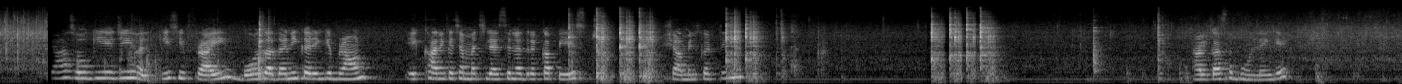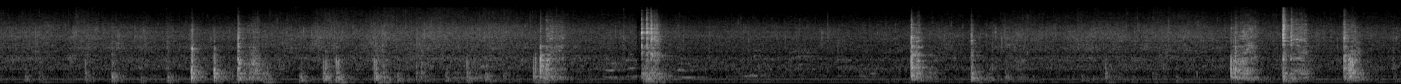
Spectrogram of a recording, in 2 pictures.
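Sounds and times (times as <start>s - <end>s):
onion sizzling in a pan: 0.0s - 28.0s
utensil scraping a pan: 13.0s - 19.8s, 25.0s - 27.8s.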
